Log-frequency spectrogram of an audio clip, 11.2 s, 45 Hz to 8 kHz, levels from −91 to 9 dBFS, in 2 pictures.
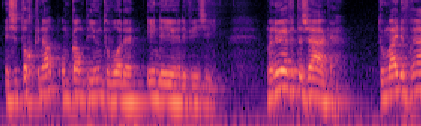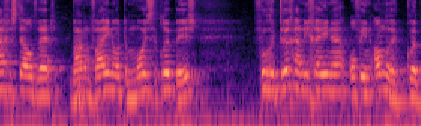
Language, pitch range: Dutch, 130-190 Hz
